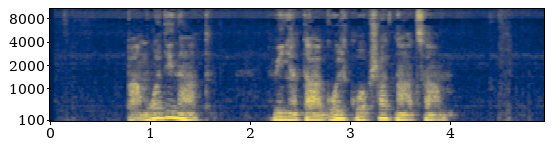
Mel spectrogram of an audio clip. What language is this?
Latvian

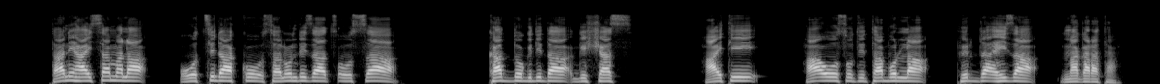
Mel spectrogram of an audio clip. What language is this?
Gamo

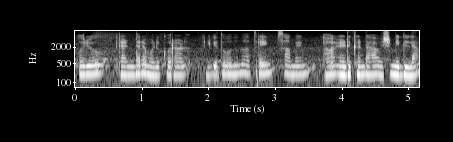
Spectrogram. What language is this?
Malayalam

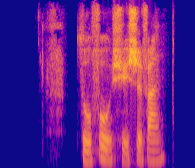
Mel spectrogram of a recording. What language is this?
Chinese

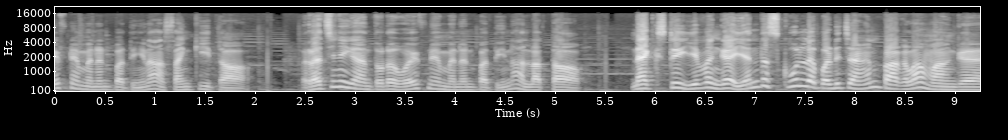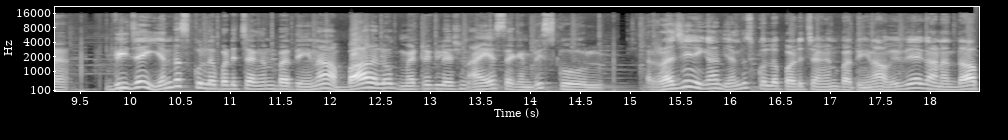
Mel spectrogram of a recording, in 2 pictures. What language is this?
Hindi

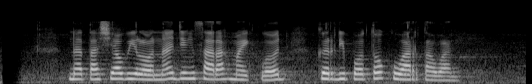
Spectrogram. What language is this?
Sundanese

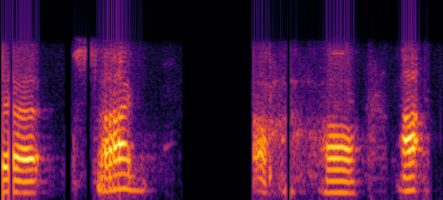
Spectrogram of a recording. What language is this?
Maithili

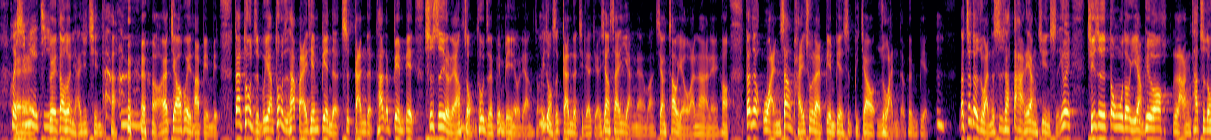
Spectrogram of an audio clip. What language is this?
Chinese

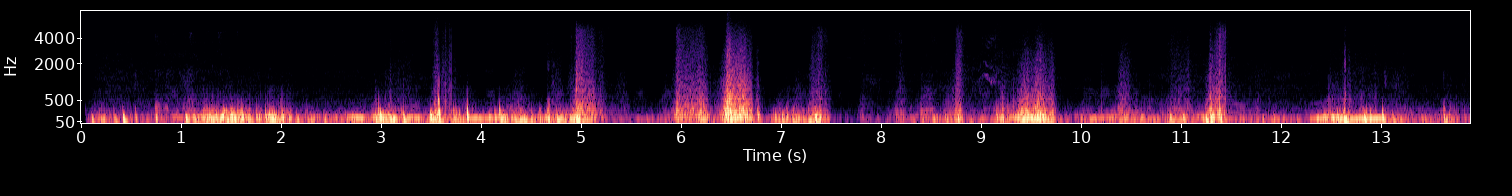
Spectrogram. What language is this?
Masai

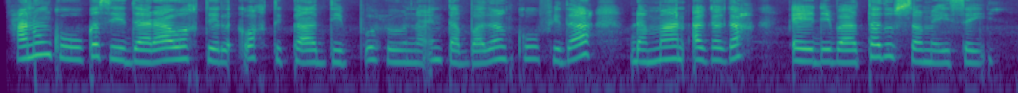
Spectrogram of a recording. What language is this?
Somali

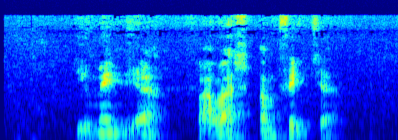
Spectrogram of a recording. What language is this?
Catalan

